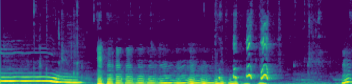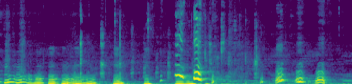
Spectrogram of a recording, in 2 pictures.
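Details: Corgi-Poodle mix puppy giving a drawn-out whining howl: long harmonic tones that slide down, then wavering, rising and falling whimpers, broken into short yelps toward the end.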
